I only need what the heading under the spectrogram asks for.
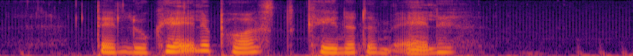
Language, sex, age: Danish, female, 43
